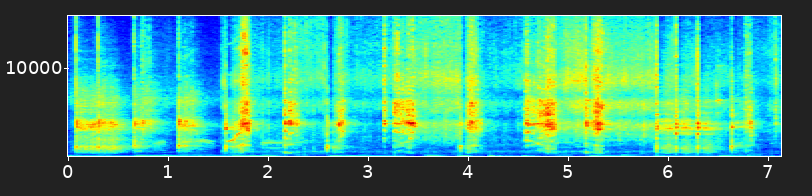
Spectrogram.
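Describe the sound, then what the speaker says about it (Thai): Spicy stir-fried quail seasoned with fish sauce tossed in a hot pan, with steady sizzling and frying and repeated scraping and stirring strokes, loud and close, alone without talk. "แล้วก็คั่วไปเรื่อยๆเราคั่วเรื่อยๆ"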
